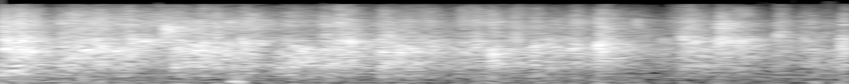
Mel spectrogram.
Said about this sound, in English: Amplified Bible. Clap for the Amplified Bible.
